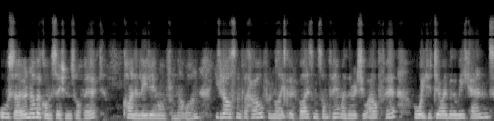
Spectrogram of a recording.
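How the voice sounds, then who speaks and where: A soft-spoken woman with an English accent talks at a fairly quick pace in a fairly high, monotone voice with flat intonation. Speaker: vlogger. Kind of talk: casual chat. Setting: webcam video at home.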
